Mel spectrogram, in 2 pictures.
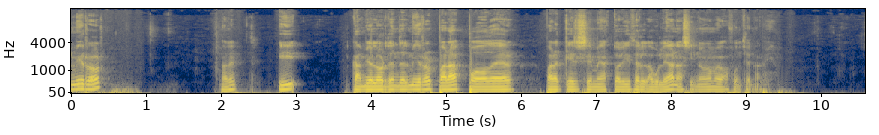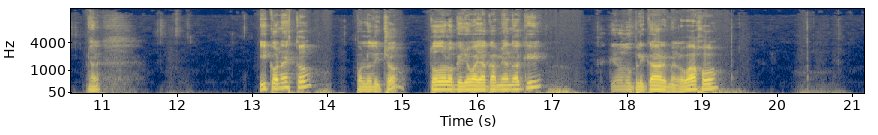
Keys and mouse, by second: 8.3 middle click, 8.5 middle click, 8.7 middle click, 14.5-16.5 drag, 16.5 Tab, 17.8 shift+d, 19.7 s, 20.6 Tab.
